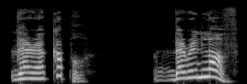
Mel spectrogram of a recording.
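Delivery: high, loud, emphatic explanation; emphatic woman. A narrator's reading. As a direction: spell it out firmly in a high voice. Woman spells out the romance.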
